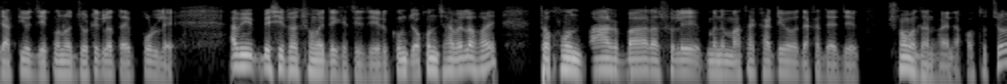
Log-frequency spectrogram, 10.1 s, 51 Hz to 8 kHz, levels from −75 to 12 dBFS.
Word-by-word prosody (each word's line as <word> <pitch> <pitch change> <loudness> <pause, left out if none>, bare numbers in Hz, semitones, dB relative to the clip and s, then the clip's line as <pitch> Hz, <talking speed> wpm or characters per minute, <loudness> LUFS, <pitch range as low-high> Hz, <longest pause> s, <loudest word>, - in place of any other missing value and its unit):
জাতীয় 105 +3 0
যেকোনো 100 +1 0
জটিলতায় 95 -2 -2
পড়লে 95 -5 -2 0.6
আমি 150 +1 +7 0.2
বেশিরভাগ 120 -3 +3
সময় 105 -2 +4
দেখেছি 90 -2 -3
যে, 85 - -7
এরকম 90 +5 -2
যখন 100 +5 +3
ঝামেলা 120 +3 +3
হয় 130 - +2 0.5
তখন 125 -1 +5 0.2
বারবার 115 -1 +1
আসলে 110 +2 -3 0.3
মানে 100 -1 +1
মাথা 95 +3 -4
খাটিয়েও 105 -1 -2
দেখা 95 +2 -7
যায় 85 -1 -2
যে, 80 - -1 0.5
সমাধান 110 -11 +3
হয় 75 0 -4
না। - - -11
অথচ 100 +3 -13
100 Hz, 155 wpm, -23 LUFS, 95-115 Hz, 0.6 s, আমি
